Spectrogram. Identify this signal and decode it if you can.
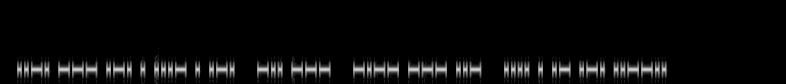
Morse code, heard as a keyed tone, about 36 wpm, 700 Hz. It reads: FOREVER DO YOU HEAR?
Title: Sentences from Top 1600 Words 35wpm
